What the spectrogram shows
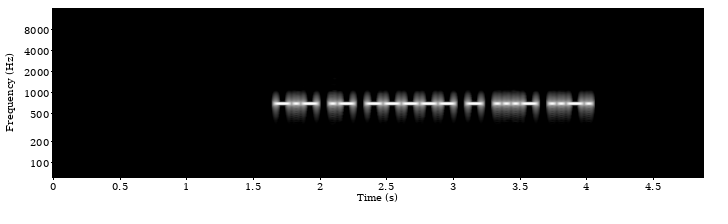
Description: Morse code, heard as a keyed tone, about 36 wpm, 700 Hz. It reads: KA0TVF
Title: USA Call Signs - 6 Characters - 35wpm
